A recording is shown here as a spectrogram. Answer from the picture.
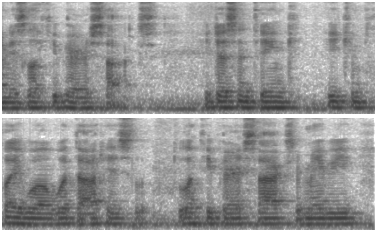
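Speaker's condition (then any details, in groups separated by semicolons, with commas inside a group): No condition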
